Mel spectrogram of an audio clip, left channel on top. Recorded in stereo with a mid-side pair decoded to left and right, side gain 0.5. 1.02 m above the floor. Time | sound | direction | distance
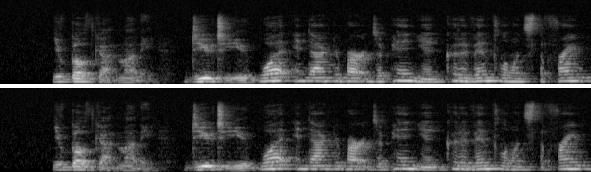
0.5 | a man speaking | 20° left | 3 m
2.6 | a woman speaking | 35° left | 5.5 m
